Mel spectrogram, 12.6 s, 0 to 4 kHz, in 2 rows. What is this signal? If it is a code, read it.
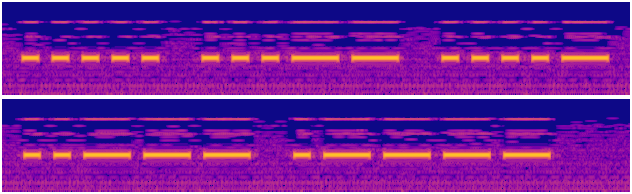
Morse code, heard as a keyed tone, about 8 wpm, 800 Hz. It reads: 53421
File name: telegrafia / i2tfj / Lez12 35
